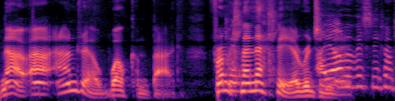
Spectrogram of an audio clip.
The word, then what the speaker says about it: Llanelli: So well, hello, Llanelli. Llanelli, hello. We've got Llanelli in a few times Well now.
